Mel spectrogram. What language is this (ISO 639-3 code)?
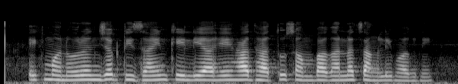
mar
